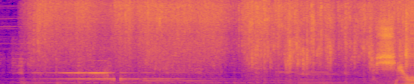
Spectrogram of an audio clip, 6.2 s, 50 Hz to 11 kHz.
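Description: Shower water runs in a steady, soft hissing spray in the video game Persona 3 FES, with faint tonal background music beneath and a brief brighter splash near the end.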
